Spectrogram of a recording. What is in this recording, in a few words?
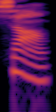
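"xiang", Taiwan Mandarin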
